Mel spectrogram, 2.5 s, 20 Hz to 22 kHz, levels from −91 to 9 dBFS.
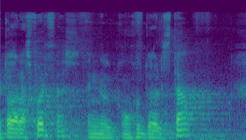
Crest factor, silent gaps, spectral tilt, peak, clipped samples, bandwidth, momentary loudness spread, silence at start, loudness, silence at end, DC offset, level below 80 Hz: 18 dB; none; -7 dB/octave; -6 dBFS; under 0.1%; 15.5 kHz; 12 LU; 0 s; -25 LUFS; 0 s; under 0.1%; -48 dBFS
